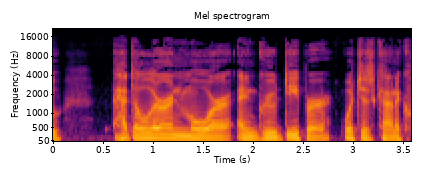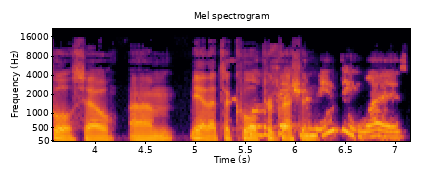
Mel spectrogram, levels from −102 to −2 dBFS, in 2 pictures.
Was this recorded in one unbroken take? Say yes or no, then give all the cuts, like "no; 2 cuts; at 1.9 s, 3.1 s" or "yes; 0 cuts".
no; 1 cut; at 4.9 s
